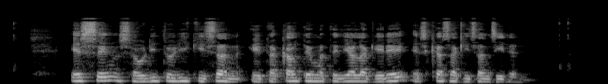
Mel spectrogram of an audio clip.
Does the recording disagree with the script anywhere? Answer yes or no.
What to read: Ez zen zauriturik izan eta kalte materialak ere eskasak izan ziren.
no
